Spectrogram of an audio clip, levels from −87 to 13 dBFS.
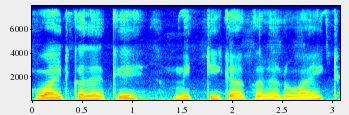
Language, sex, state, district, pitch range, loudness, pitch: Hindi, male, Himachal Pradesh, Shimla, 125-130 Hz, -19 LUFS, 130 Hz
